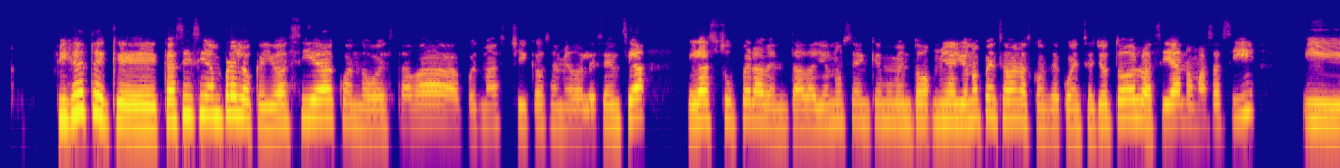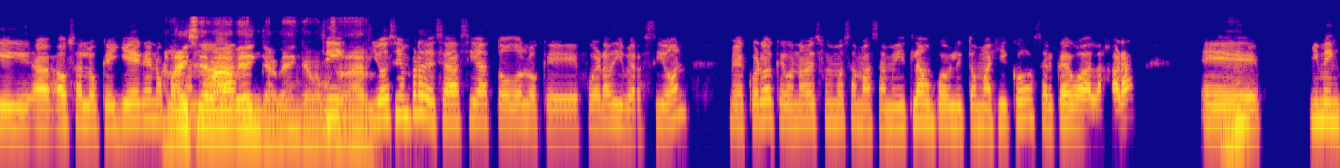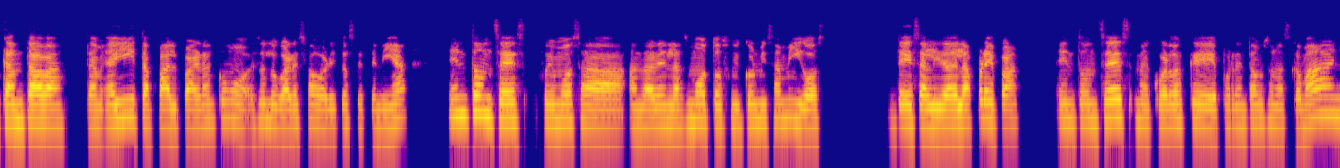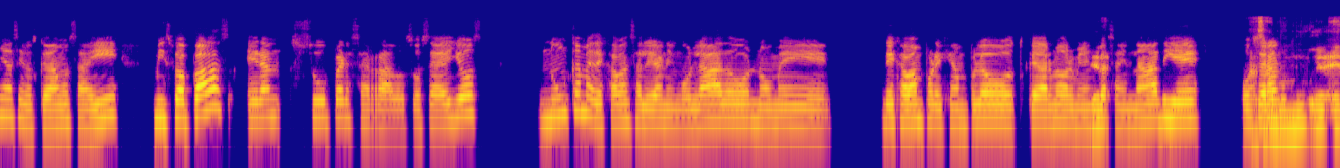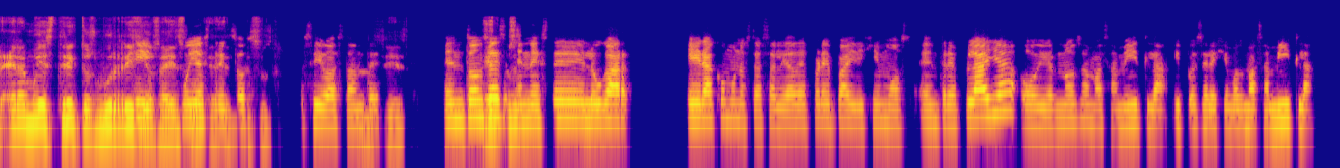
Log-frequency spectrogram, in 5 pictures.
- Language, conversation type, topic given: Spanish, podcast, ¿Cómo eliges entre seguridad y aventura?
- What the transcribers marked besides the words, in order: none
